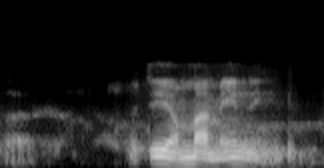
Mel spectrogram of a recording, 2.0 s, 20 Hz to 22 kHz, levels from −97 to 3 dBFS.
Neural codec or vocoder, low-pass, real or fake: codec, 16 kHz, 2 kbps, X-Codec, HuBERT features, trained on LibriSpeech; 5.4 kHz; fake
